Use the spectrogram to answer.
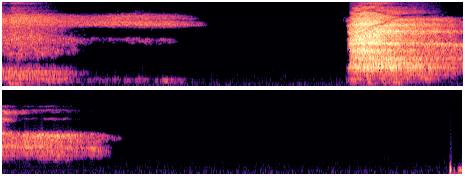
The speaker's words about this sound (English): Anything you need to release, exhale it all out one more time.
